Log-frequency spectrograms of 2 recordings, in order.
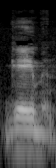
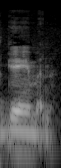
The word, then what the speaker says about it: Gaiman: No one knows how to pronounce Gaiman until you hear someone else say it. It's right, I had to look it up. Gaiman. It is Gaiman.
